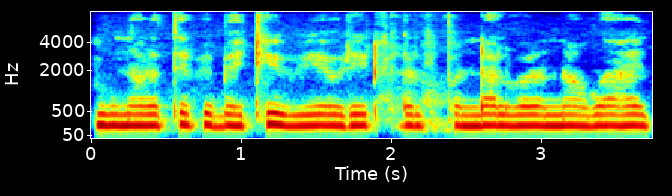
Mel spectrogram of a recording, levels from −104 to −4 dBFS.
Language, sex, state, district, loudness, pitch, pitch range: Hindi, female, Bihar, Araria, -15 LUFS, 210 Hz, 210-215 Hz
